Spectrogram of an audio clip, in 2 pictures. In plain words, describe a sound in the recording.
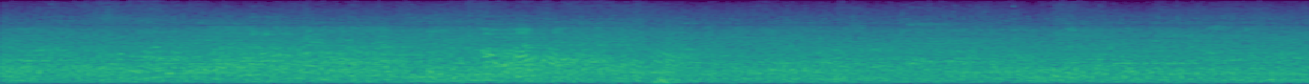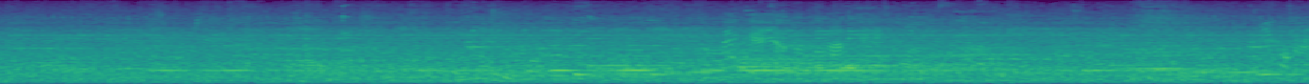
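A bowed two-string fiddle plays a melody.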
